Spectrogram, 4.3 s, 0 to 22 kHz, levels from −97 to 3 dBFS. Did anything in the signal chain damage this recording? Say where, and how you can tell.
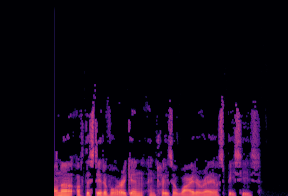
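Yes. The recording or stream began late, a cut-off start at the capture or storage stage. The file holds digital silence until 0.81 s, and then the speech enters mid-sound, with no natural attack or fade-in. Whatever was said before that point is missing.

The whole clip also shows heavy codec damage, likely from MP3 compression at a low rate, consistent with around 32 kbps. Nothing is present above 17.8 kHz, where the encoder cut the treble. Weak frequency detail flickers between frames, which makes the speech sound watery and swirly and smears consonant attacks.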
